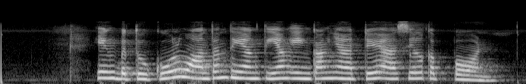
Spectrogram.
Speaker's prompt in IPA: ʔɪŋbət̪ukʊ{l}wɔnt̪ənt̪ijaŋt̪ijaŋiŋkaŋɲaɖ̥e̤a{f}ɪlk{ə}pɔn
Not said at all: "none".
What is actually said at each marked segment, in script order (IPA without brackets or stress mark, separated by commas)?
l, s, ə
